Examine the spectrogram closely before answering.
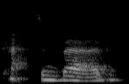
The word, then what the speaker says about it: Kacenberg: This K-A-C in Polish is pronounced cats, so it's Kacenberg.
